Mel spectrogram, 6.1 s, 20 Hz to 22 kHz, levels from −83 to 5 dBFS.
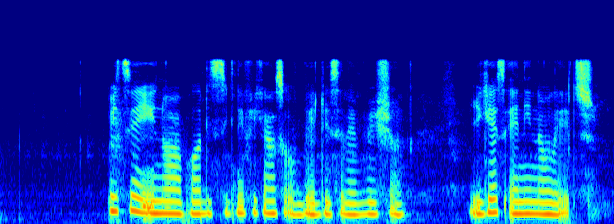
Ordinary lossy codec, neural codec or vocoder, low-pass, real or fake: none; none; 7.2 kHz; real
